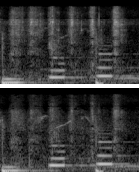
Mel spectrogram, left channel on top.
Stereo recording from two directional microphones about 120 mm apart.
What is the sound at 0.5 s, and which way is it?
Music, centre (ahead or behind).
